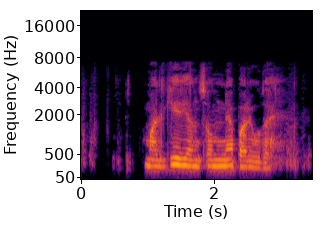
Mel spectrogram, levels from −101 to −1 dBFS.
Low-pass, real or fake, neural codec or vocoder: 7.2 kHz; real; none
